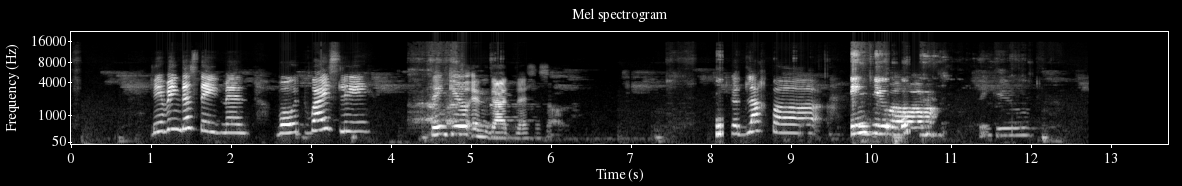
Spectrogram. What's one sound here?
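A young woman talks with animation over an online call.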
